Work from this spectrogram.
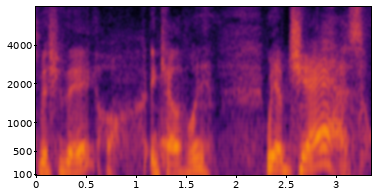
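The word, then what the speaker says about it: Mission Viejo: You thought I was going to mispronounce that. I really did. Yeah, it's Mission Vejo in California.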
